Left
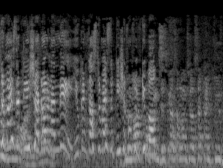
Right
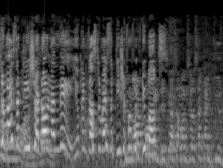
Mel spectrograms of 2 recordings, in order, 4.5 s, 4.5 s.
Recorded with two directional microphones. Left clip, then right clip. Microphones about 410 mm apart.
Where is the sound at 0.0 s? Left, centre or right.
Centre.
